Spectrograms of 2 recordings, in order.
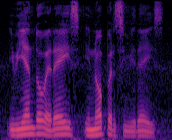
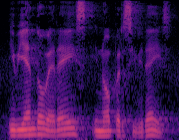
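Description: Both takes have the same delivery.

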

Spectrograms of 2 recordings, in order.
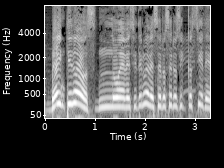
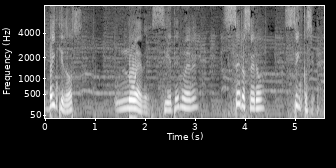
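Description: First: The number is read at a quick pace. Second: The number is read at a slower pace.

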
